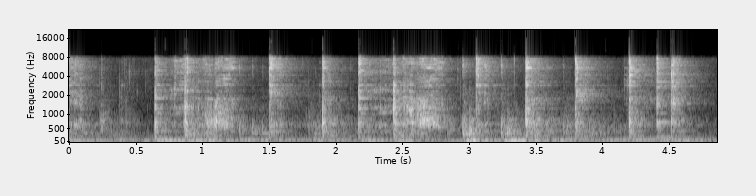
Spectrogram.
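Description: A metal spatula scraping and knocking against a black riveted kadhai, about two or three strokes a second, as cashews and raisins are stirred while frying golden in ghee. The strokes stop near the end.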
